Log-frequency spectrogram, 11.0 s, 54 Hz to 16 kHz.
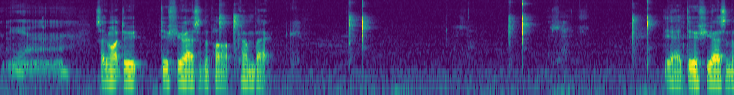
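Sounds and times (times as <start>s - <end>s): faint room hum: 0.0s - 11.0s
sharp clicks: 3.2s - 3.7s, 5.2s - 5.6s, 7.6s - 8.0s.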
